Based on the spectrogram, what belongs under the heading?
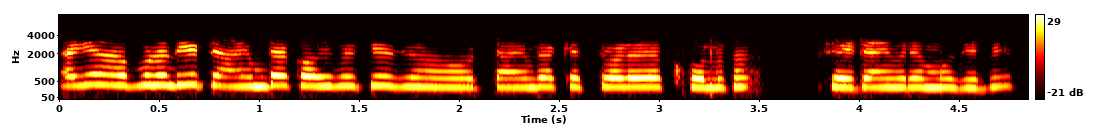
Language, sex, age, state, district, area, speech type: Odia, female, 18-30, Odisha, Kandhamal, rural, conversation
